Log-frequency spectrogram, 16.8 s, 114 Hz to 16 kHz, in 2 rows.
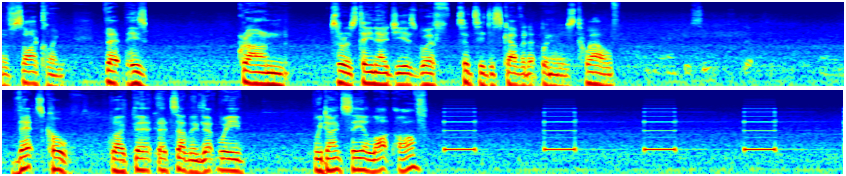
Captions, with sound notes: that he's grown through his teenage years with, since he discovered it when he was 12. That's cool. Like, that's something that we don't see a lot of. (TIMER BEEPS STEADILY)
